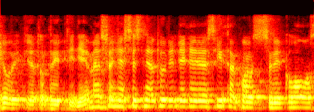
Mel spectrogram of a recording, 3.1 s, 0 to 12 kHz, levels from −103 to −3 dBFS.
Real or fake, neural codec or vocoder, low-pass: fake; codec, 16 kHz, 2 kbps, FunCodec, trained on Chinese and English, 25 frames a second; 7.2 kHz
